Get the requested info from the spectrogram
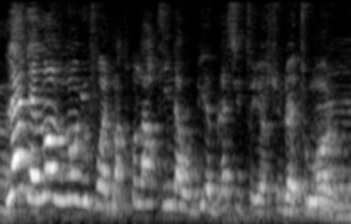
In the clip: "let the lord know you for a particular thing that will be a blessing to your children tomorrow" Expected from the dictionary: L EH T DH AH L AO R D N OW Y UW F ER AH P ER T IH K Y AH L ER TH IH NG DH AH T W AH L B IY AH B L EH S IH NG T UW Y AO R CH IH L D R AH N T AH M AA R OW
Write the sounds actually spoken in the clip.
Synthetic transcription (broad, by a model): L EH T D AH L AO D N OW Y UW F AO AH P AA T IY K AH L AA T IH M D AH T W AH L B IY AH B L EH S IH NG T UW Y AO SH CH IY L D R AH N T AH M AA R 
